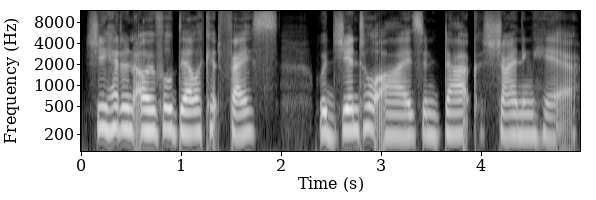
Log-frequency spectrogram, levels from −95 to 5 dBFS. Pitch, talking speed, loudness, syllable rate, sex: 205 Hz, 155 wpm, -18 LUFS, 4.3 syllables/s, female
